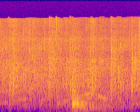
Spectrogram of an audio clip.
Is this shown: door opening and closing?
no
